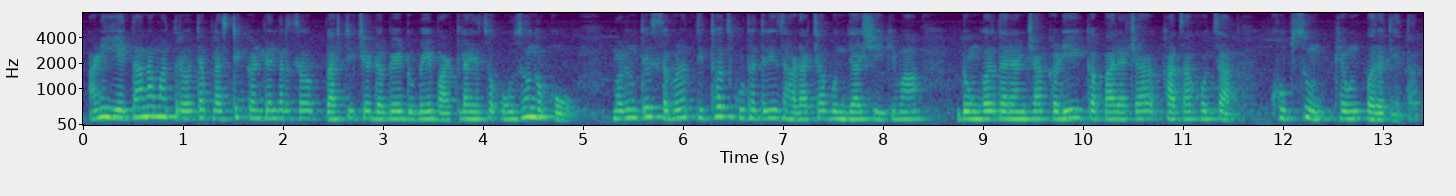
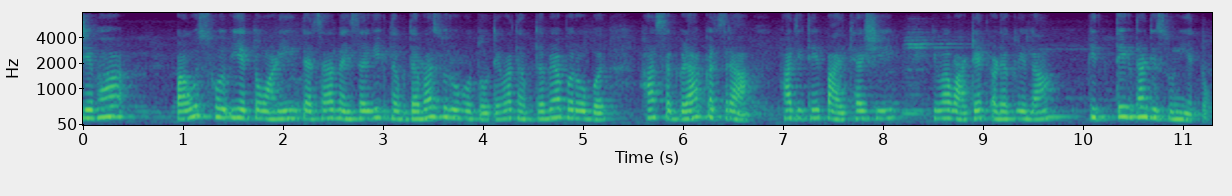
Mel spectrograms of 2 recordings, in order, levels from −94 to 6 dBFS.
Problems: background sounds at intervals, continuous background conversations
